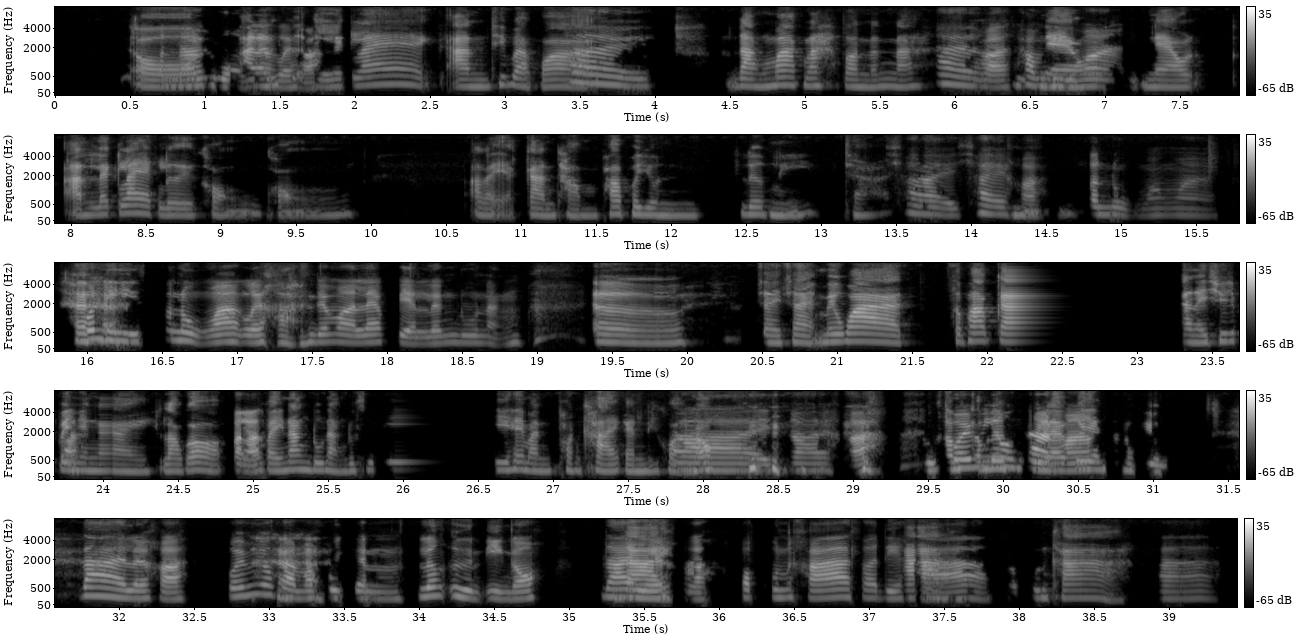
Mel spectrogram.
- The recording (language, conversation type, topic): Thai, unstructured, ถ้าคุณต้องเลือกหนังสักเรื่องที่ดูซ้ำได้ คุณจะเลือกเรื่องอะไร?
- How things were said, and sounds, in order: static; distorted speech; mechanical hum; tapping; chuckle; laughing while speaking: "เลยค่ะ"; other background noise; chuckle; laughing while speaking: "ค่ะ"; chuckle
